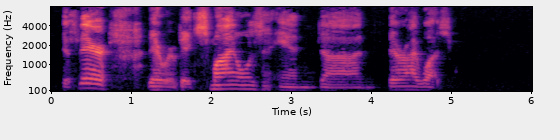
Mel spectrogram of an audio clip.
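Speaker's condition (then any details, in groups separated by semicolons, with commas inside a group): Cleft lip and palate; not fully formed at birth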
